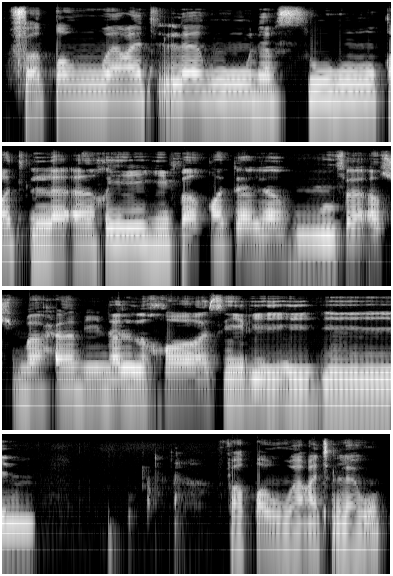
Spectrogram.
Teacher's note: bagi ada bunyi angin ta itu, angin yang halus lah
